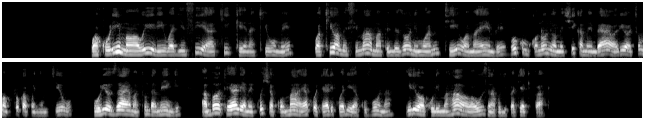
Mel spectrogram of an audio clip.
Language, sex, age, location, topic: Swahili, male, 36-49, Dar es Salaam, agriculture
